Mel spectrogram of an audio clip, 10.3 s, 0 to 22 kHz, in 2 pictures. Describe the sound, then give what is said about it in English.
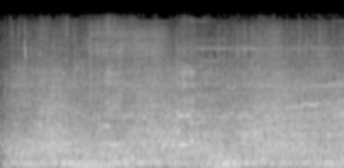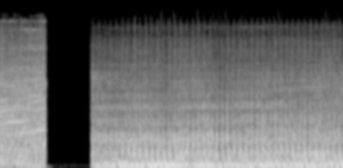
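A helicopter roars with a steady, dense rotor thrum, broken by a brief moment of silence before the loud whirring resumes. “40-ish Preston climbs out of the chopper.”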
